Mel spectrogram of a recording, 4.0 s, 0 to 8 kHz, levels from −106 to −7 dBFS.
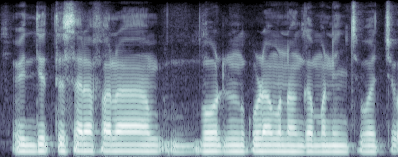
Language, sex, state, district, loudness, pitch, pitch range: Telugu, male, Telangana, Hyderabad, -16 LUFS, 120 Hz, 115-120 Hz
